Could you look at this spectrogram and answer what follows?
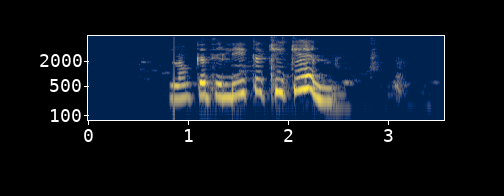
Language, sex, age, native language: Icelandic, male, 9, Icelandic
